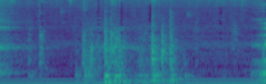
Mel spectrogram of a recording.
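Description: A steady low electrical hum under a few faint clicks and knocks of plastic parts being handled as a PVC bulkhead nut is set into place.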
